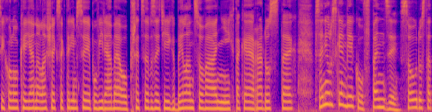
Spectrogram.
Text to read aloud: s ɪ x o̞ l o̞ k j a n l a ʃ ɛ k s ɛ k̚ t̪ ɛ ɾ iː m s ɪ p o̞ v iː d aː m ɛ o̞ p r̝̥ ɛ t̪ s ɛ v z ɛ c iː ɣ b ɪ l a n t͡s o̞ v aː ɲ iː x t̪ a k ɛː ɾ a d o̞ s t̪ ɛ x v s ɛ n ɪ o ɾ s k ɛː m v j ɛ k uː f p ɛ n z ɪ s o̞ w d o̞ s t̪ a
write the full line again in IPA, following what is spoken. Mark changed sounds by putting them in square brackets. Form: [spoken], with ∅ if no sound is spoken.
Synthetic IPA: s ɪ x o̞ l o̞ k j a n l a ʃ ɛ k s ɛ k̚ t̪ ɛ ɾ iː m s ɪ p o̞ v iː d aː m ɛ o̞ p r̝̥ ɛ t̪ s ɛ v z ɛ c iː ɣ b ɪ l a n t͡s o̞ v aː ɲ iː x t̪ a k ɛː ɾ a d o̞ s t̪ ɛ x [f] s ɛ n ɪ o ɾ s k ɛː m v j ɛ k [u] f p ɛ n z ɪ s o̞ w d o̞ s t̪ a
